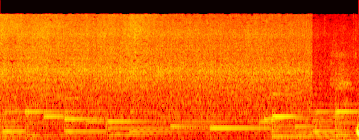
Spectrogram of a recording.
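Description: Background music with a slow, held-note melody over the steady sizzle of ground chili paste frying in oil in a pan.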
